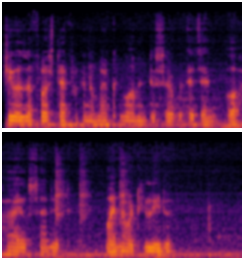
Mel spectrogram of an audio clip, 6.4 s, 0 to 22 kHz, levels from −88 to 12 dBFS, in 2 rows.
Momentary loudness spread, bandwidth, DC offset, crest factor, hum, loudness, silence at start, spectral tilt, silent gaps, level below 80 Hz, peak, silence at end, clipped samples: 16 LU; 14.5 kHz; under 0.1%; 18 dB; none; -22 LUFS; 0 s; -7.5 dB/octave; none; -42 dBFS; -4 dBFS; 0 s; under 0.1%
